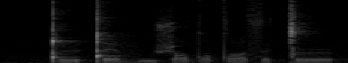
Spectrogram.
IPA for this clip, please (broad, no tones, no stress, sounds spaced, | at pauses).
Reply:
ǃ ø ǃ ɛ v u ʃ ɔ dˤ i tˤ e s ə ǀ ə˞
